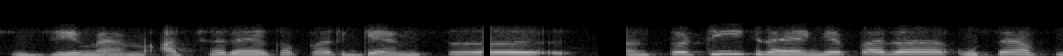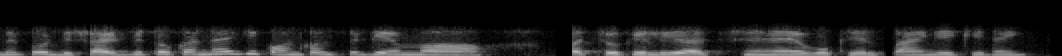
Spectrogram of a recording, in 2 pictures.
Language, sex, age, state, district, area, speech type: Hindi, female, 18-30, Madhya Pradesh, Harda, urban, conversation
